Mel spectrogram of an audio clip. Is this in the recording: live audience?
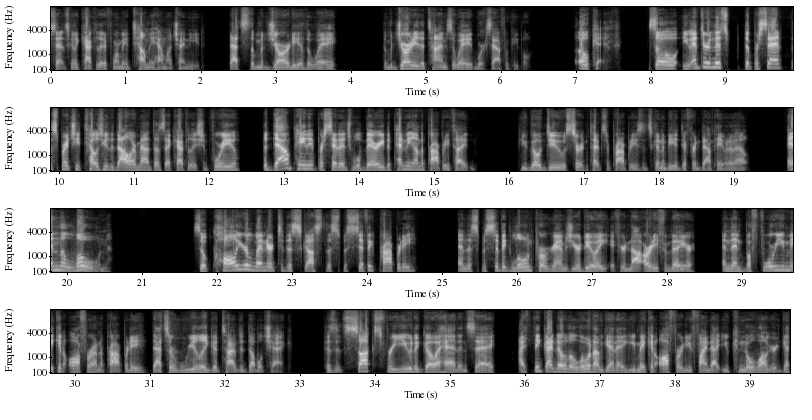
yes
